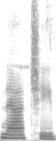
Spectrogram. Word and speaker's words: Natchez: to the original Natchez the Natchez pronounced nachi by the original inhabitants occupied this site as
